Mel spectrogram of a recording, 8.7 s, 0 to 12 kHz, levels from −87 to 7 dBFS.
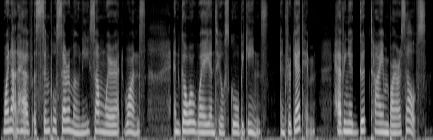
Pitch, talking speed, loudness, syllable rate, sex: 210 Hz, 165 wpm, -22 LUFS, 5.3 syllables/s, female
